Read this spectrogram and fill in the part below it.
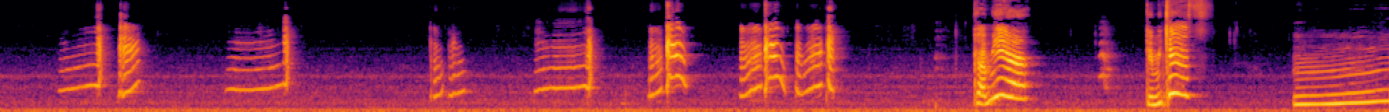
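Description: A parrot close by whistles and chatters in short rising calls.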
